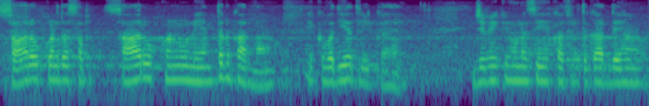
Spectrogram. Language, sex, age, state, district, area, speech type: Punjabi, male, 18-30, Punjab, Muktsar, rural, spontaneous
